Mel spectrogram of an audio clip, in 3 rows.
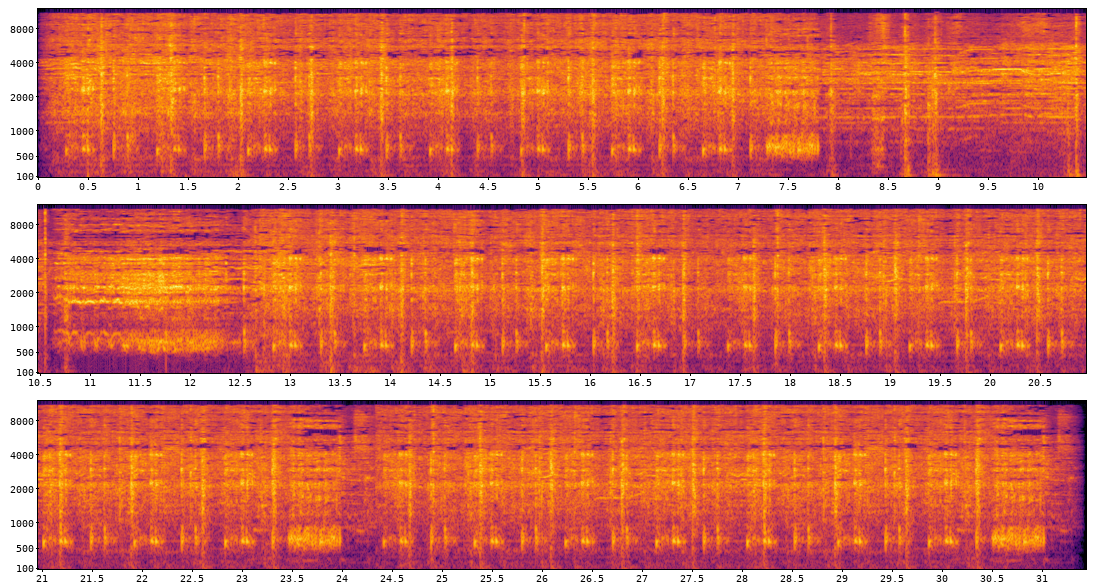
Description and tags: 19.12.2010: about. 20.40. horseman toy. Carrefour supermarket in Poznan. Franowo Commercial Center.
